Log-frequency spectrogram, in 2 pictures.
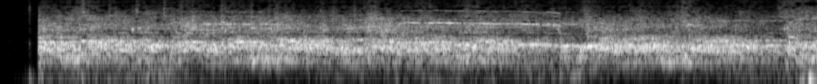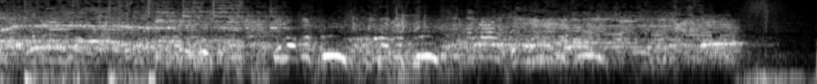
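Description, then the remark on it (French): A loud, dense crowd of shouting voices protesting in anger at the town hall of Poitiers on a Saturday, an angry din that stays steady for about fifteen seconds, with occasional bellows, whoops and clinking or banging noises, ending abruptly. “Après ça, difficile de ne pas comprendre celles et ceux qui ont exprimé leur colère samedi dernier, comme ici à la mairie de Poitiers.”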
